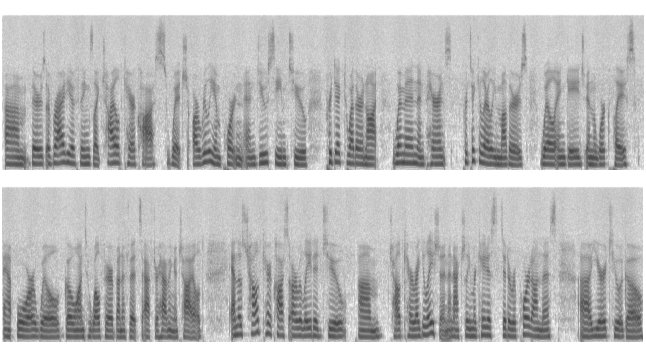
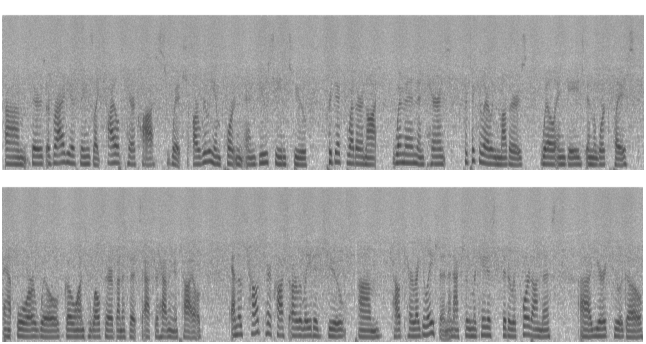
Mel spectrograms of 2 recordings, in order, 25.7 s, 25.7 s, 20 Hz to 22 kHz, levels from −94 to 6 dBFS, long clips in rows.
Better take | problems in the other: first | hiss; loud; throughout; 4 dB below the speech; faint in the first

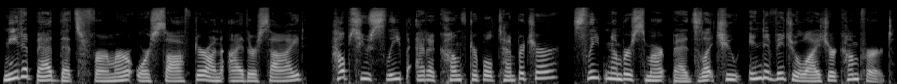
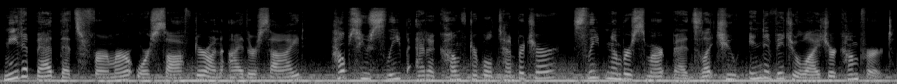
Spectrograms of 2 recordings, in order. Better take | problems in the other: first | wind noise on the microphone; heavy; 7 dB below the speech

